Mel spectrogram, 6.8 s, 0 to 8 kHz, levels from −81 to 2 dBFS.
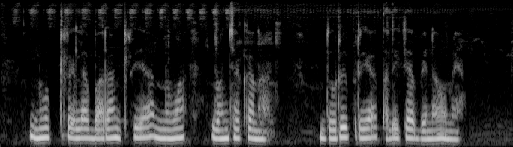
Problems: none marked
